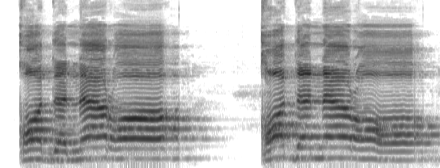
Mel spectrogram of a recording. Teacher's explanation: یہاں قاف کو پورا ادا کریں گے اور آگے دال ساکن کے ساتھ ملائیں گے۔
